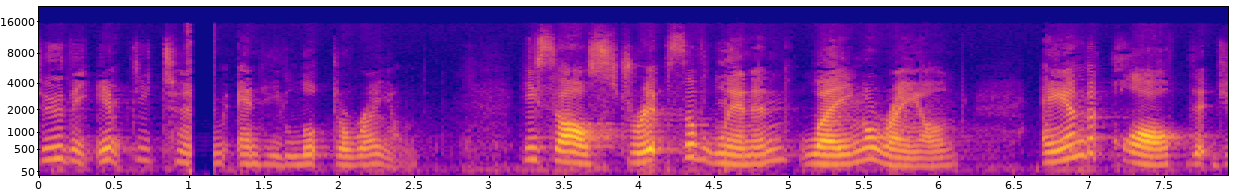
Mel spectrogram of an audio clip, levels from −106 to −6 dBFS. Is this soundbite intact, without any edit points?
yes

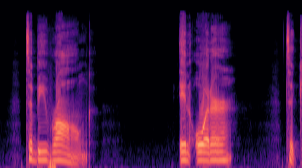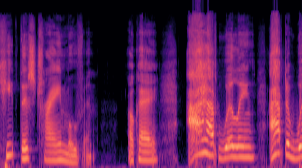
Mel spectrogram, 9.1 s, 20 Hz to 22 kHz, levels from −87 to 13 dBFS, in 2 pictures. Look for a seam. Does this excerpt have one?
yes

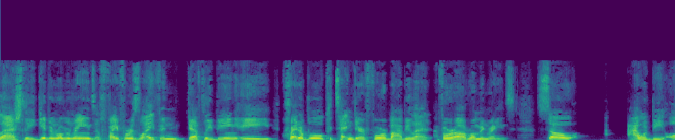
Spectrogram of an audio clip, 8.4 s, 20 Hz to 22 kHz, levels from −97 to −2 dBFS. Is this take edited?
yes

